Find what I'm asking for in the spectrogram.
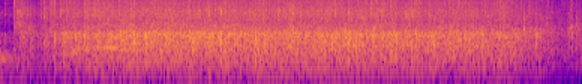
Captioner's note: applause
